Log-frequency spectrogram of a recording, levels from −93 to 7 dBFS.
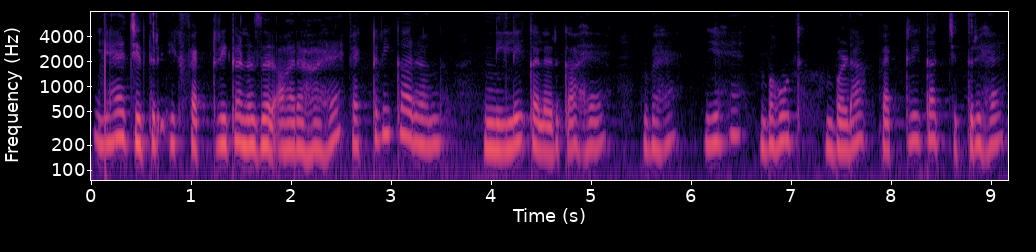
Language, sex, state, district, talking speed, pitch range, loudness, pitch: Hindi, female, Jharkhand, Sahebganj, 155 wpm, 190-220 Hz, -38 LUFS, 205 Hz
